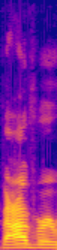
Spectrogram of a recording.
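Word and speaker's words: Vávra: I think uh Vavara uh yeah, Vavara. That's how you pronounce it.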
